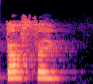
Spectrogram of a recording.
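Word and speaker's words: café (咖啡): Café en chino se dice café, café, café, con un primer tono en la a de ka y un primer tono en la e de fei, café,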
